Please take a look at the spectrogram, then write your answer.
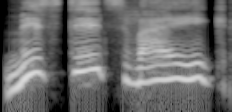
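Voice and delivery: cold, drawn-out matron; slow, drawn-out. Acted. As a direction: stretch the word very slowly. Grim woman speaks slowly. (langsam gedehnt)

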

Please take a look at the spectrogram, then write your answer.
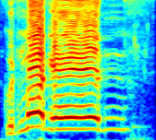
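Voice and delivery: high, loud, slow stretched morning greeting; loud drawn greeting. Acted. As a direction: belt it out like a wake-up call. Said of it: "Und der Motzkus schreit dich an".

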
